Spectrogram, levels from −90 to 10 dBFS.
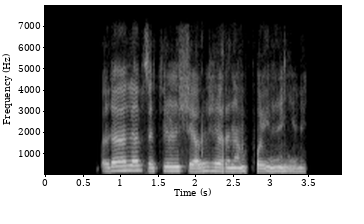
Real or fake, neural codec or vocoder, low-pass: fake; codec, 24 kHz, 3 kbps, HILCodec; 7.2 kHz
